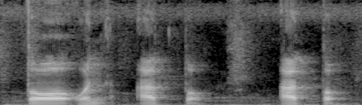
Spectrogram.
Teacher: il y a le contact entre cette extrémité de la langue avec le palais, yani le palais à la fin, ou bien la racine des incisives.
